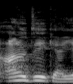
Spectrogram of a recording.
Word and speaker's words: Anudike: Think about I always mispronounce it. Wazirike. Is that right? Wazirike. Fair enough. Yeah. – Anudike. – Whatever. Yeah, Anudike.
